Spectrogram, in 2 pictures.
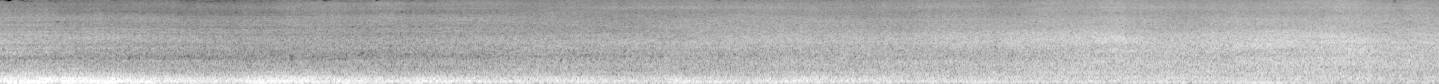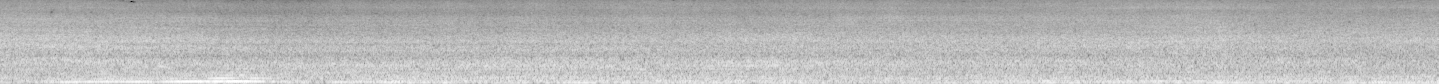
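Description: Steady heavy rain, with the swish of traffic on the wet road. A loud low rolling rumble of thunder in the first few seconds dies away, and a vehicle engine hums briefly about halfway through.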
